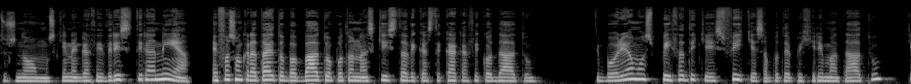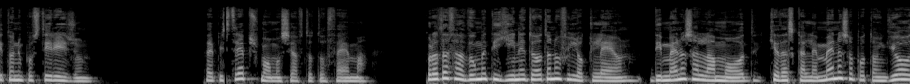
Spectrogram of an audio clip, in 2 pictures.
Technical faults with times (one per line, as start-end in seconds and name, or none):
11.35-11.38 block of digital silence
16.99 block of digital silence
